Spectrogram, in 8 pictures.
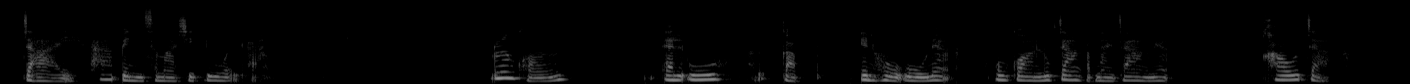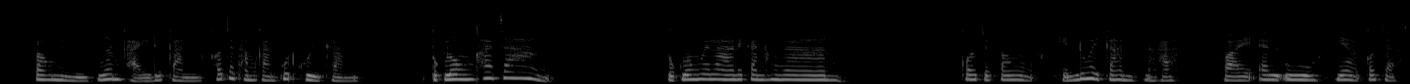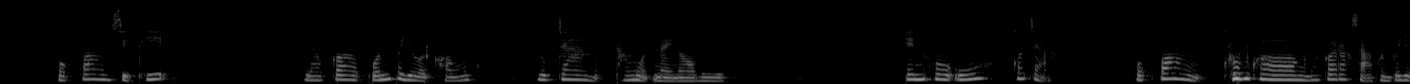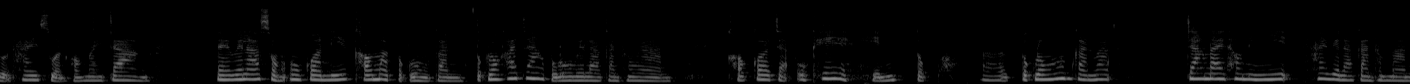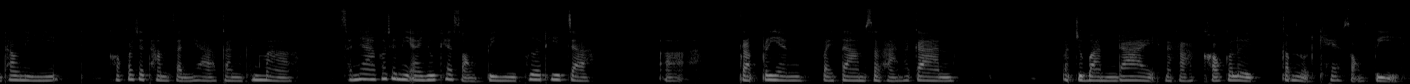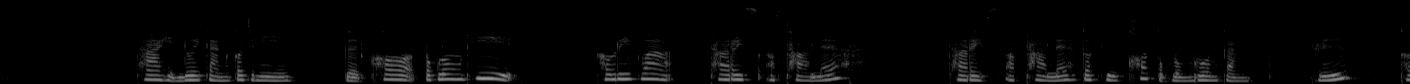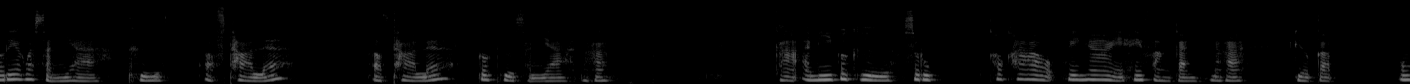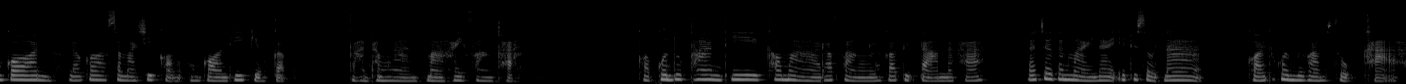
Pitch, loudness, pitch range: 205 Hz, -44 LUFS, 180-225 Hz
